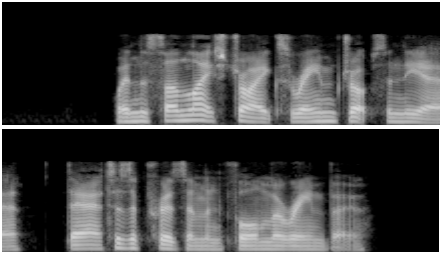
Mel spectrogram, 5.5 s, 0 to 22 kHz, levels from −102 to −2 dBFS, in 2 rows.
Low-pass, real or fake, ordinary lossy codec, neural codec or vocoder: 7.2 kHz; fake; MP3, 64 kbps; codec, 16 kHz, 8 kbps, FunCodec, trained on LibriTTS, 25 frames a second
